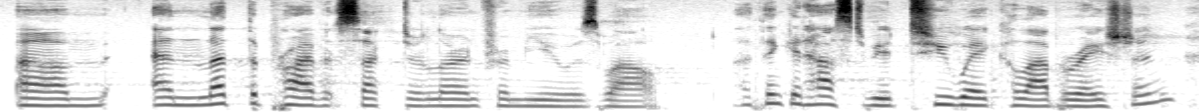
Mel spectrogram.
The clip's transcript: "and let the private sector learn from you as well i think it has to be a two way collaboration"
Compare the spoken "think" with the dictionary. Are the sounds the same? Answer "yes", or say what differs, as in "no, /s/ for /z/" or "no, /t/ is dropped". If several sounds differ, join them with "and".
yes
